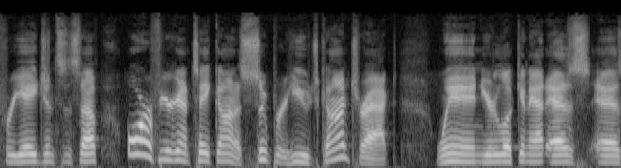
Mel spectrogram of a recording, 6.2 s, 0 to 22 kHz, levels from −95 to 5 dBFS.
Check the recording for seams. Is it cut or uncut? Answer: uncut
